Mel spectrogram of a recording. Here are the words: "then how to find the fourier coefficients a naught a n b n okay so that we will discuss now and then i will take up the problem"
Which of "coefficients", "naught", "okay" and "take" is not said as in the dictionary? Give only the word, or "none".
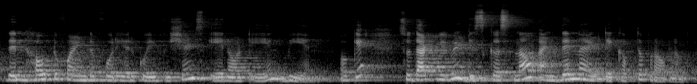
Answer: none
